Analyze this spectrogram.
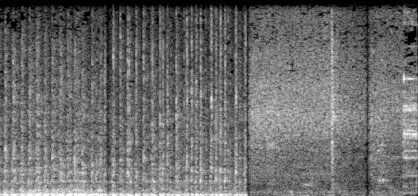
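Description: Off-road race car's engine running with a choppy, pulsing note as it rolls in, then switched off about two and a half seconds in, leaving a steady hiss.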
